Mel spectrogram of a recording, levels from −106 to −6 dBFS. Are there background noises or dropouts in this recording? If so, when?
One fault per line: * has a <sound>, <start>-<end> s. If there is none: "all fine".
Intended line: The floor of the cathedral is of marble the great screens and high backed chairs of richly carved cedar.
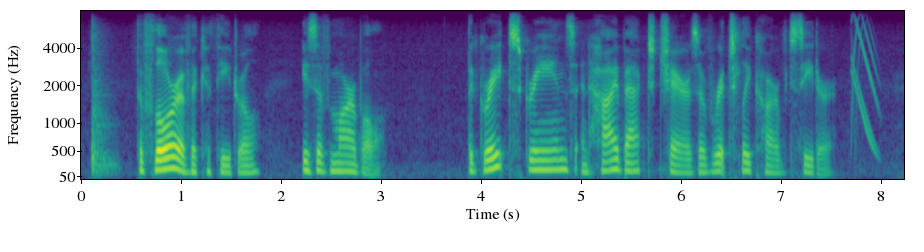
* has a thud, 0.1-0.4 s
* has a chirp, 7.7-8.0 s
